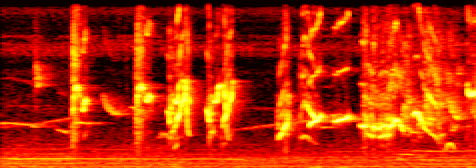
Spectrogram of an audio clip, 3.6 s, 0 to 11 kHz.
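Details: Kacer tarung, the fighting-style song of an Oriental magpie-robin, recorded 17 August 2021: separate sharp chips and whistled slurs, building into a quick jumble of high varied notes, faint steady hum underneath.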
